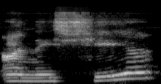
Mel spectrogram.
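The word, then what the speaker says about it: Ynyshir: Here I explain the name of the restaurant is pronounced Anishir, rhymes with sunny sphere, and the name is Welsh, meaning Long Island or Long Meadow.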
